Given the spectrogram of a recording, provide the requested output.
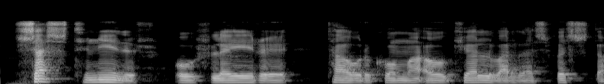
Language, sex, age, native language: Icelandic, male, 14, Icelandic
